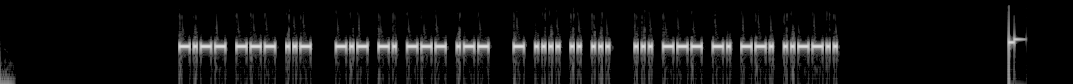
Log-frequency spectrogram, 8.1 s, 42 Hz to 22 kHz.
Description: Morse code, heard as a keyed tone, about 42 wpm, 700 Hz. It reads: YOU KNOW THIS SONG?
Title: Sentences from Top 1000 Words - Review Part 2 - 45wpm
